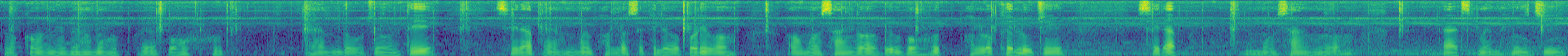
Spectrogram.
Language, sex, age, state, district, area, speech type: Odia, male, 30-45, Odisha, Malkangiri, urban, spontaneous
